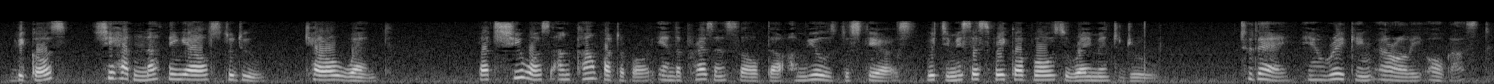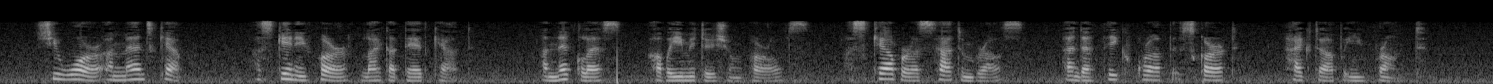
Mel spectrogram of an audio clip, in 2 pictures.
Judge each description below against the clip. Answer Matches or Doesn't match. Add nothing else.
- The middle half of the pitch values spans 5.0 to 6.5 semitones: Doesn't match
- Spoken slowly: Matches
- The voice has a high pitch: Matches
